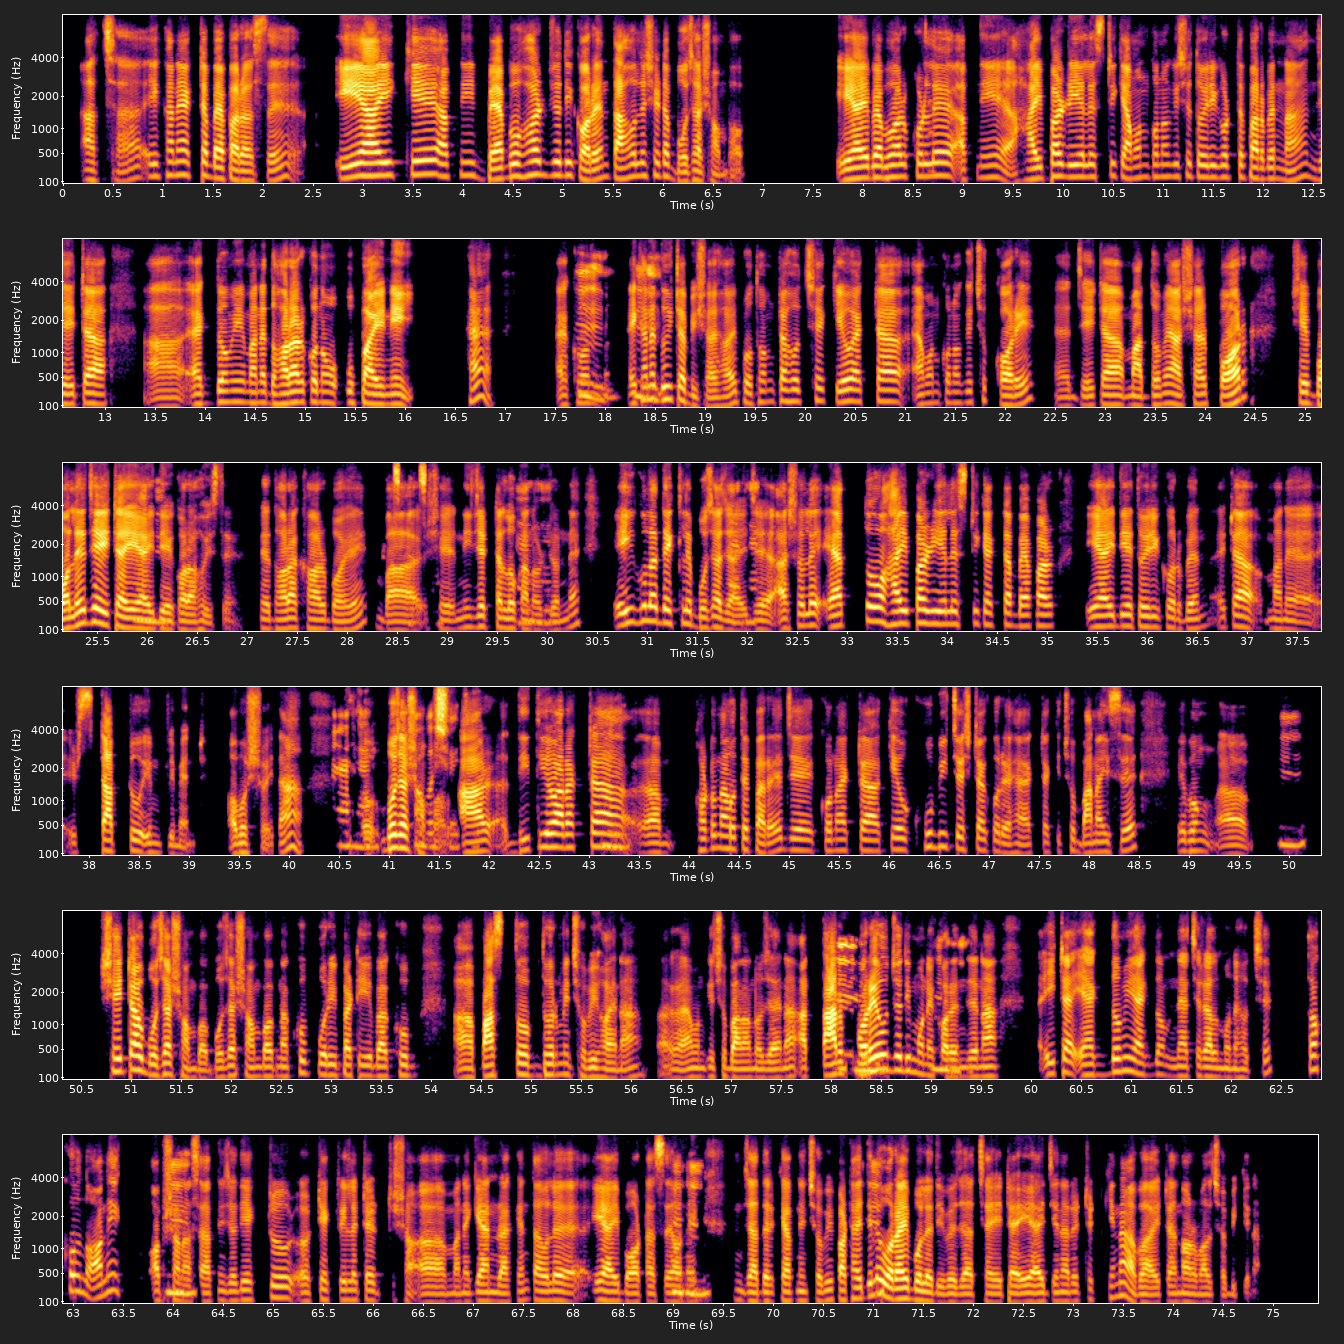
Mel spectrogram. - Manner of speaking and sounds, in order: in English: "হাইপার রিয়ালিস্টিক"; in English: "হাইপার রিয়ালিস্টিক"; in English: "ইটস টাফ টু ইমপ্লিমেন্ট"
- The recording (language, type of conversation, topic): Bengali, podcast, তুমি কীভাবে ভুয়া খবর শনাক্ত করো?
